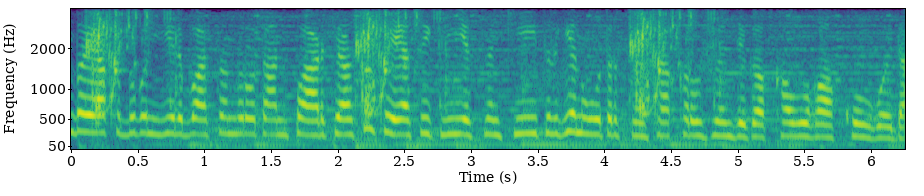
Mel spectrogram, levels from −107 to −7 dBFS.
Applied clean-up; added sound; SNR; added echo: none; Splash, splatter; 11 dB; none.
